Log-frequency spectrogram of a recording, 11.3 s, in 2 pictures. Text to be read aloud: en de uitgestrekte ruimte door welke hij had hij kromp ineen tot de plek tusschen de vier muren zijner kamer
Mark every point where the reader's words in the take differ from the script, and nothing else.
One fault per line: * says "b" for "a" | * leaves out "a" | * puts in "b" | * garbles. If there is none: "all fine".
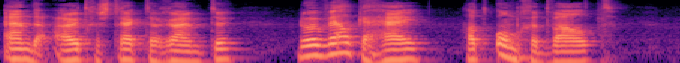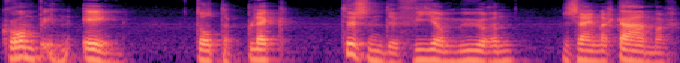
* says "omgedwaald" for "hij"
